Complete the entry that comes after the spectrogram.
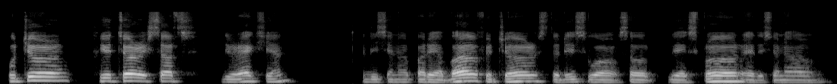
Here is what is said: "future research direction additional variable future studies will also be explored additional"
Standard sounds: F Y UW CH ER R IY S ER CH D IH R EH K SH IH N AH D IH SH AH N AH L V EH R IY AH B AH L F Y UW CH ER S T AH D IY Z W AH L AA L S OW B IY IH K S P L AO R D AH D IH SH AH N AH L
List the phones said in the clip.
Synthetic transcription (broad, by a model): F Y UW CH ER R IY S ER CH D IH R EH K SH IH N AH D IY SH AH N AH L P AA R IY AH B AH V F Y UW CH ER S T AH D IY S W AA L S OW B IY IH K S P L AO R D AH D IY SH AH N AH L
